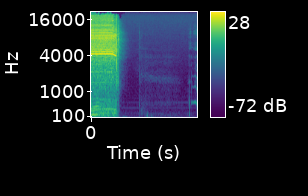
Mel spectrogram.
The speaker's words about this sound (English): That's a nice drill, though,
